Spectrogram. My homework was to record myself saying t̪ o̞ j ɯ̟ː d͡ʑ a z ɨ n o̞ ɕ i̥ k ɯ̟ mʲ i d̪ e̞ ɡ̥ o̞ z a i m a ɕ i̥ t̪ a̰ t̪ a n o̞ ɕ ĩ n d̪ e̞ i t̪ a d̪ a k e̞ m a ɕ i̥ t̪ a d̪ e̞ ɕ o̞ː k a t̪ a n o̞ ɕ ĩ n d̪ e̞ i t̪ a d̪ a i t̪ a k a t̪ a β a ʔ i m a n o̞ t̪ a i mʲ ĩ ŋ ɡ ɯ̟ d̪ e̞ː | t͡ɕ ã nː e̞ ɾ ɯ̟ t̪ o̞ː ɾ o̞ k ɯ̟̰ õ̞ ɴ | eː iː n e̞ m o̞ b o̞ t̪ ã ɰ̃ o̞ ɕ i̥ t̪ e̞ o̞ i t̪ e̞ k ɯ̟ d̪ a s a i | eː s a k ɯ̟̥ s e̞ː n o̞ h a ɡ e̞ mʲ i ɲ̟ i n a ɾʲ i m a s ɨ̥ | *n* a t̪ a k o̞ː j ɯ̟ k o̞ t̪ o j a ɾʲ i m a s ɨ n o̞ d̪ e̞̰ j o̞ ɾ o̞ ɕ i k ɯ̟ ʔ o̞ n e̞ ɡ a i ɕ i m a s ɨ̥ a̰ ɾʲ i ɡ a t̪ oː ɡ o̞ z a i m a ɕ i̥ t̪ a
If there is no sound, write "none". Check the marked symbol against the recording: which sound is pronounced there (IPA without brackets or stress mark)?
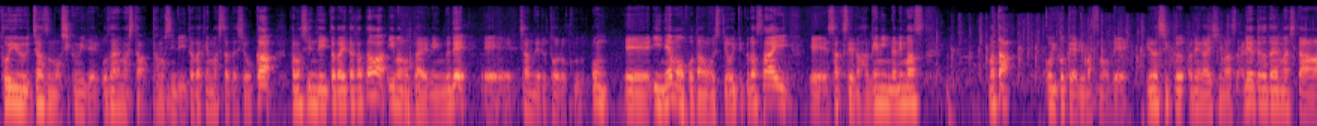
m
